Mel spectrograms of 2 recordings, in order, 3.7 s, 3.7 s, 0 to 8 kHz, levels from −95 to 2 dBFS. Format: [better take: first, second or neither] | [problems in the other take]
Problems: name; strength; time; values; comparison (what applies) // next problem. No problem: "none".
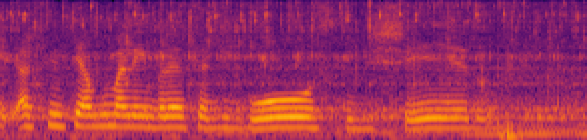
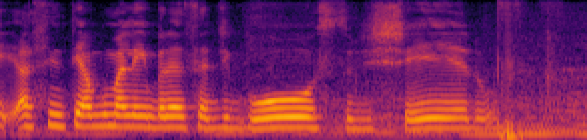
second | background sound (Water tap, faucet); 12 dB below the speech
